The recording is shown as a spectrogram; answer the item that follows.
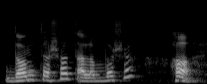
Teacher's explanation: তো কাছাকাছি এসে তারা যখন একসঙ্গে যুক্ত না হয় তখন কি হয়, বাতাসটা কি প্রায় বন্ধ একটা জায়গা দিয়ে, যে ছোট্ট একটা গ্যাপ দিয়ে যখন আমরা বাতাস বের হয় এরকমভাবে আর কি যে ঘর্ষণের সৃষ্টি হয়, বাতাসের পথটা যেটা আছে সেটা ক্রমশ কমে আসে, ছোট হয়ে আসে। তো যার ফলে একটু ঘর্ষণের মতো সৃষ্টি হয় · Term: ঘর্ষণজাত ধ্বনি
